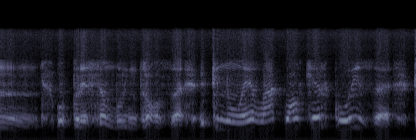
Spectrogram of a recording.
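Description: Speech only: a voice reciting a poem in Portuguese, with no other sound.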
